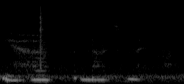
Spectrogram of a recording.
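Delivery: very soft, mostly voiceless; whisper. Real, not acted. Streamer reading while others sleep, whispered. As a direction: whisper under your breath.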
